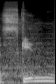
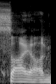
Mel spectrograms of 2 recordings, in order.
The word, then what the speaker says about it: Scion: The Skin XA. Guess I watched too much Eden. What about it? I think we all do. Oh yeah, that I remember. Skin, bro. It's pronounced Scion. Get it right.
